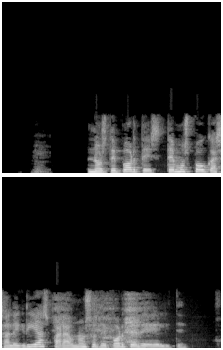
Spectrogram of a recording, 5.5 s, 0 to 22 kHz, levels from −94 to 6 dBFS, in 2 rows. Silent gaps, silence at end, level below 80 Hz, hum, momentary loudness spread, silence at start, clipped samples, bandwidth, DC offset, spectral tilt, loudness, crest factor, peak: 0.71-1.05 s; 0.45 s; -64 dBFS; none; 6 LU; 0.4 s; under 0.1%; 7.8 kHz; under 0.1%; -5 dB/octave; -15 LUFS; 16 dB; 0 dBFS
